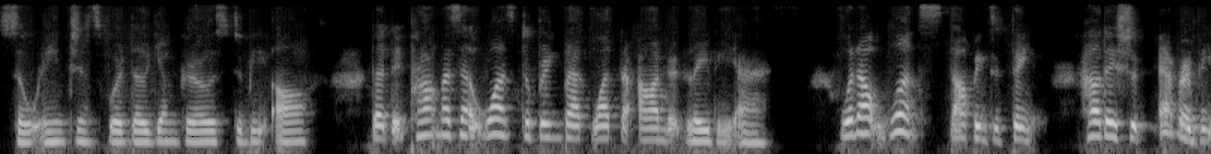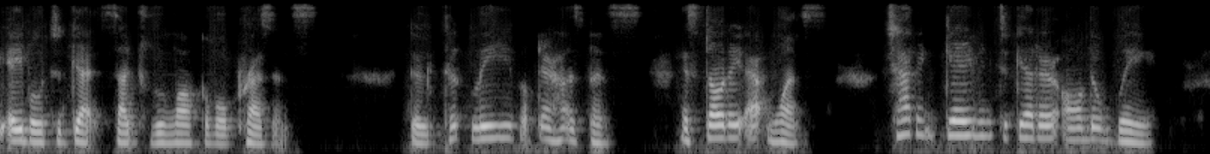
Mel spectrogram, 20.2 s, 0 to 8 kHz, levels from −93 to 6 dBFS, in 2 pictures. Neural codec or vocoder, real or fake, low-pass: codec, 16 kHz, 4 kbps, X-Codec, HuBERT features, trained on LibriSpeech; fake; 7.2 kHz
